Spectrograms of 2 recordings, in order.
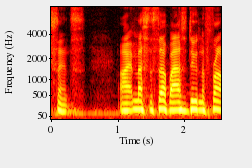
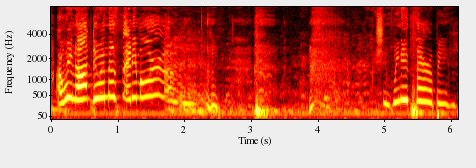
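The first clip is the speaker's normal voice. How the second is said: much higher, soft slow laughing whine; mock couple whine; 13 semitones higher, 6 dB quieter than usual. A couple after the show, high soft whine. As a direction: whimper it like a worried partner.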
